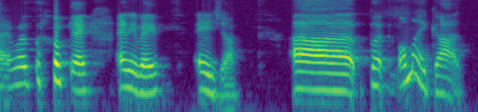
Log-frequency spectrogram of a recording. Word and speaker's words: Aja: It says Asia in this one, but I checked the pronunciation. I was okay. Anyway, Asia.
